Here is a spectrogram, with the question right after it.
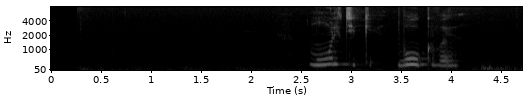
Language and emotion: Russian, sad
